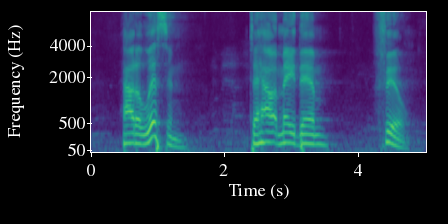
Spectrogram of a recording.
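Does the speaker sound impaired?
No.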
